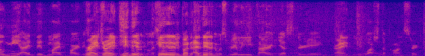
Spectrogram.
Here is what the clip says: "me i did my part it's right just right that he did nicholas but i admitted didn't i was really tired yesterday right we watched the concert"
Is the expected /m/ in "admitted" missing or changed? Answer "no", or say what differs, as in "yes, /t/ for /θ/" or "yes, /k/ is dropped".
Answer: yes, /m/ is dropped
